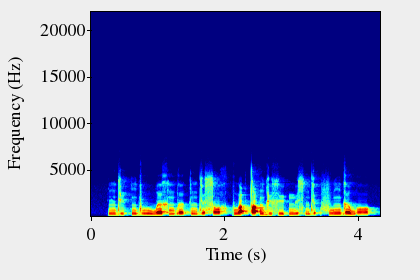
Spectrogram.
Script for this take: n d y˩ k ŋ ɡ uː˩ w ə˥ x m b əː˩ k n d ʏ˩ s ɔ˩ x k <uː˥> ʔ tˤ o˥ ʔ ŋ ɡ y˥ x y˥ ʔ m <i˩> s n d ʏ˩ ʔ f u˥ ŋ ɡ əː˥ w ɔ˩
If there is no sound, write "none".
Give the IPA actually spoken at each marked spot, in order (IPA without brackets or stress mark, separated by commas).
uː˥, y˩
